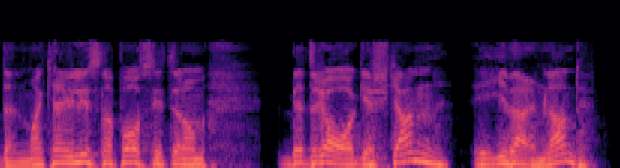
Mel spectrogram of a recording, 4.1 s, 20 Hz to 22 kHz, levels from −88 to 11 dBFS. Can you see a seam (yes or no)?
yes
